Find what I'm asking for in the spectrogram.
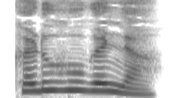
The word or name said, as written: ಕಾಡಹಾಗಲ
